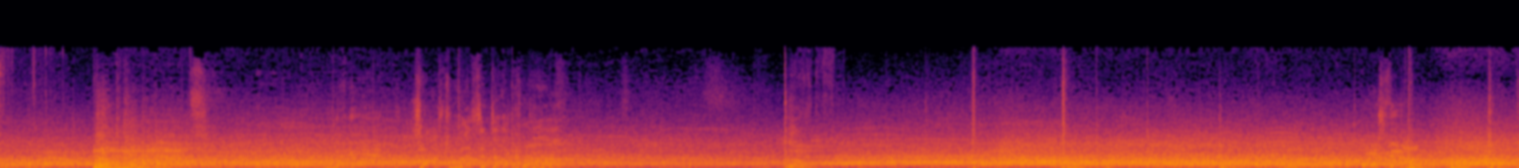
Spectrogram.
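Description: Bodies thud onto a wrestling ring mat.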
